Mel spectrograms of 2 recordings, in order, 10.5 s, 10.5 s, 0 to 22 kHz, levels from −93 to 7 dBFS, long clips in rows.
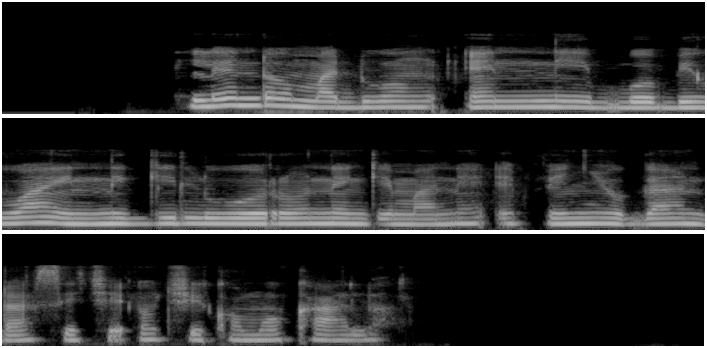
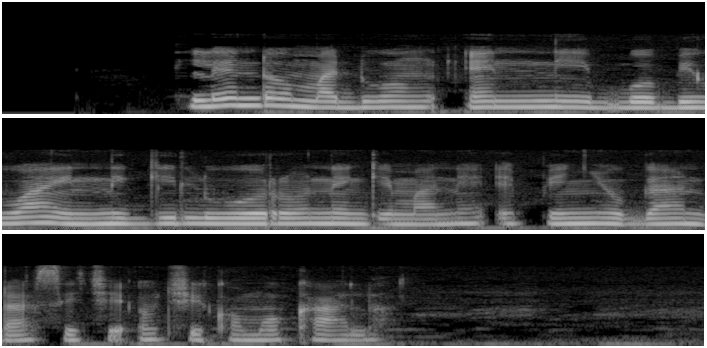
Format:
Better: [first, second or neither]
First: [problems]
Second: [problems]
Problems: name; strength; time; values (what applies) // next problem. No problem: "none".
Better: second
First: noise reduction (neural mask model Resemble Enhance denoiser)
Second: none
